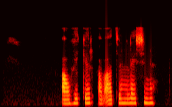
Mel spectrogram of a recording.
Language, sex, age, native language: Icelandic, female, 50-59, Icelandic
